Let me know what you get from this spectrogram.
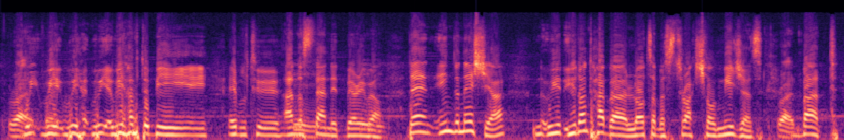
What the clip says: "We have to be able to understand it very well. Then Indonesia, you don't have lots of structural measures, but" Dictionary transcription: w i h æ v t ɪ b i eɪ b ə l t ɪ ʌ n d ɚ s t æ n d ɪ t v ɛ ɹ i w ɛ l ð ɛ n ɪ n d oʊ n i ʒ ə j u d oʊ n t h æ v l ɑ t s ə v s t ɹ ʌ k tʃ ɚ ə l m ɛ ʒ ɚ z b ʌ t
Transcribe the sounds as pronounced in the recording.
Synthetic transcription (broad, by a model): w i h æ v t ɪ b i eɪ b ə l t ɪ ʌ n d ɚ s t æ n d ɪ t v ɛ ɹ i w ɛ l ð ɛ n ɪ n d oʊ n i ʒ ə j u d oʊ n t h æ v l ɑ t s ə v s t ɹ ʌ k tʃ ɚ ə l m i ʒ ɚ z b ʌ t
